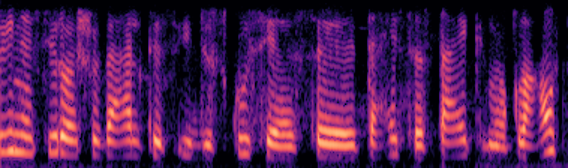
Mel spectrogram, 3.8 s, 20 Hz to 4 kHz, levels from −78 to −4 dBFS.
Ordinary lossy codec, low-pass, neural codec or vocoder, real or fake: Opus, 16 kbps; 3.6 kHz; none; real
